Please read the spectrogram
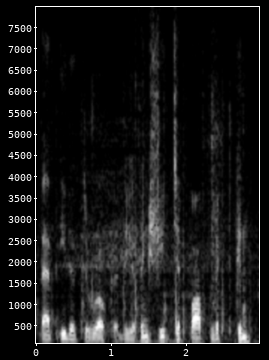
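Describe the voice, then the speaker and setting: An actor playing an easygoing, steady American police sergeant in a 1950s radio crime drama, talking casually and colloquially. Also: male voice, low-pitched, normal speed, muffled recording. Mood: matter-of-fact.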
